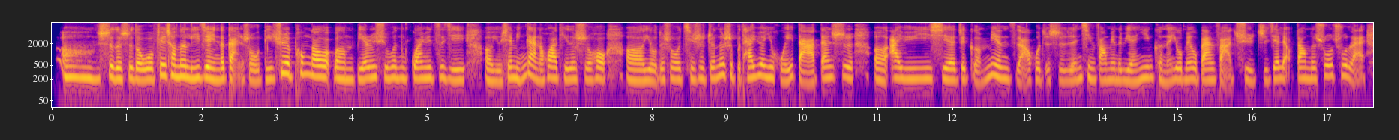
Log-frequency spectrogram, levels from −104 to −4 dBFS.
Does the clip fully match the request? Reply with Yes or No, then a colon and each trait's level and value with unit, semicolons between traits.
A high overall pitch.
Yes: high, 210 Hz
